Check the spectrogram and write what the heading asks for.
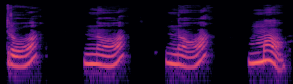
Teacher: इन व्यंजनों के उच्चारण में वायु यानी हवा मुख और नाक दोनों से बाहर निकलती है, जैसे त्र, न, न, म। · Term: नासिक के व्यंजन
